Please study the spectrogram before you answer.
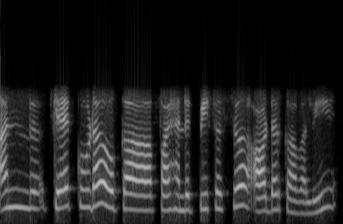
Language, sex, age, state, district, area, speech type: Telugu, female, 18-30, Andhra Pradesh, Nellore, rural, conversation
